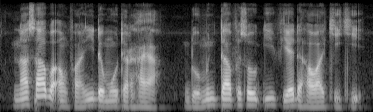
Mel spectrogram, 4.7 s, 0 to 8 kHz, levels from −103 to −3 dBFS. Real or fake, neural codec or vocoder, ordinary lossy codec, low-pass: real; none; none; 7.2 kHz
